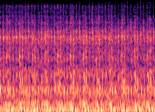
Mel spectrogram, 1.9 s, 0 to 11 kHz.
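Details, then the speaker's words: Citroen C3 diesel at idle: uneven, lumpy pulses suggesting a misfire with no fault codes; owner suspects a fueling issue and plans a fuel filter change first; rough idle. "sounds like it's misfiring a bit but no fall codes um seems like a fueling issue"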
